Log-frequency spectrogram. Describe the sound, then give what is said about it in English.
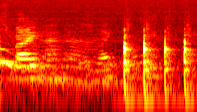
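Four quick, evenly spaced knocks on a door ring out crisply, following a moment of indistinct voice at the start. “You're going to be knocking then. Can't get in.”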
